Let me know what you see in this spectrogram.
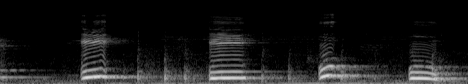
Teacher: मुख न तो बंद होता है और न खुला हुआ होता, थोड़ा सा खुला हुआ होता है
